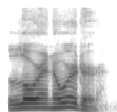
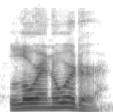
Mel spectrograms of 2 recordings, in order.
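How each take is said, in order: No difference in how they are said.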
